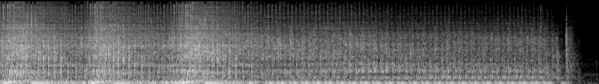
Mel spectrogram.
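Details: Yamaha TDM 4TX engine: uneven heavy clatter through a few throttle blips, then dying off as engine shuts down; connecting rod big-end bearings worn, knocking.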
